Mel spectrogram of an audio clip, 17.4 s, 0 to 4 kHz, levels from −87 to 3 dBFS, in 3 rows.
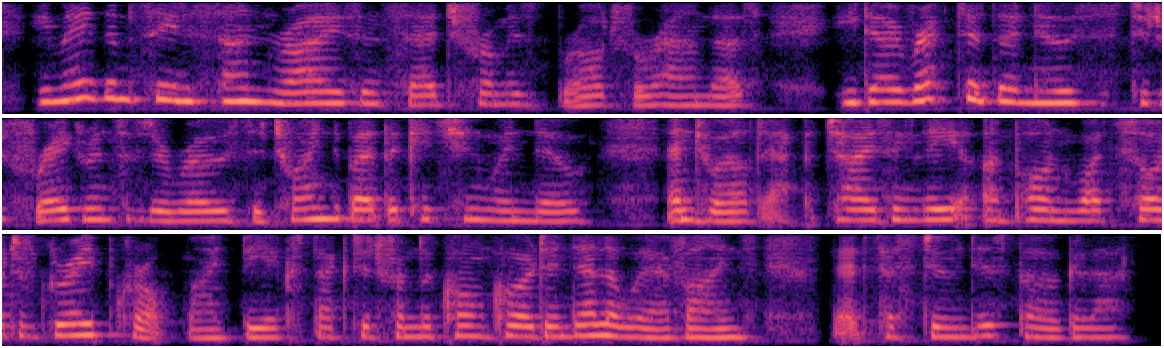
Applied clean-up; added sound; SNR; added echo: none; none; none; none.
